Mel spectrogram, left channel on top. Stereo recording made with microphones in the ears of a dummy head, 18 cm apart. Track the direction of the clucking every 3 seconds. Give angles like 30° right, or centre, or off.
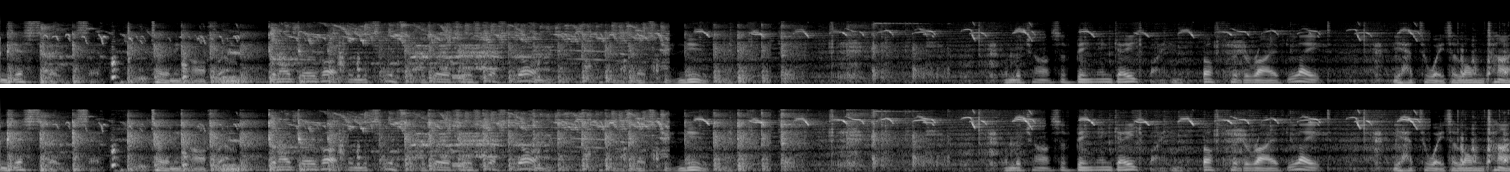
20° left, 10° right, 30° right, 40° right, 50° right.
